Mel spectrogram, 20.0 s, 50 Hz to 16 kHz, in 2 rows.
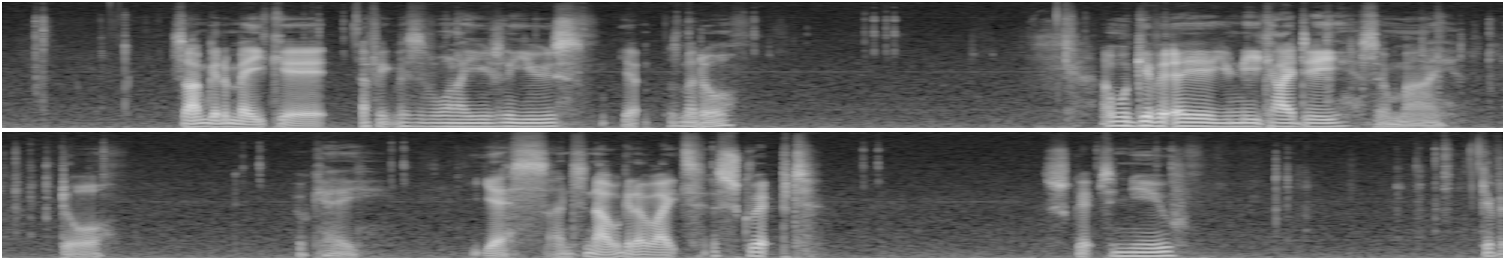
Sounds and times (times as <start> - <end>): Speech: 1.2 - 5.0, 7.3 - 9.8, 10.4 - 10.8, 12.0 - 12.5, 13.2 - 15.5, 17.0 - 18.0.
